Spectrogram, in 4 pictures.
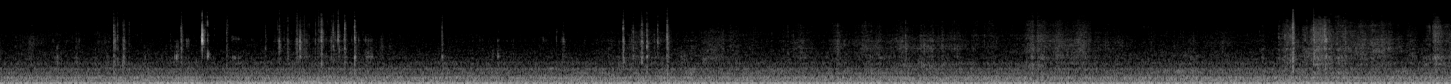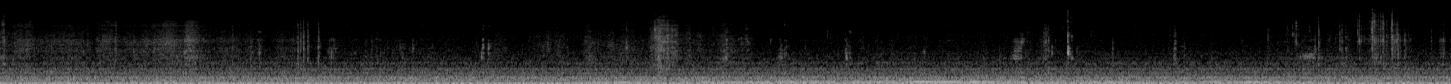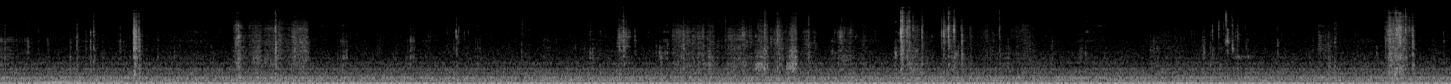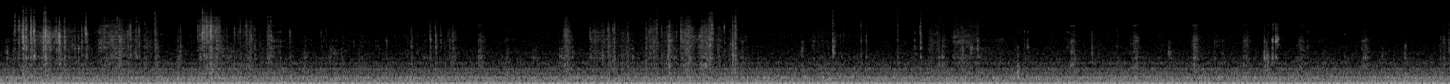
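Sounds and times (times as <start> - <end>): low car hum: 0.0 - 58.0
chewing and biting sandwich: 0.1 - 58.0
paper wrapper crackling: 35.1 - 39.4, 41.1 - 48.4.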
